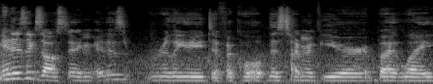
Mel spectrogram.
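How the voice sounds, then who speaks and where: A woman's voice, with ordinary pitch variation, is heard amid noticeable background noise. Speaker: lifestyle vlogger. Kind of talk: casual vlog monologue. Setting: on a balcony. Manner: casual, filler-heavy.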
